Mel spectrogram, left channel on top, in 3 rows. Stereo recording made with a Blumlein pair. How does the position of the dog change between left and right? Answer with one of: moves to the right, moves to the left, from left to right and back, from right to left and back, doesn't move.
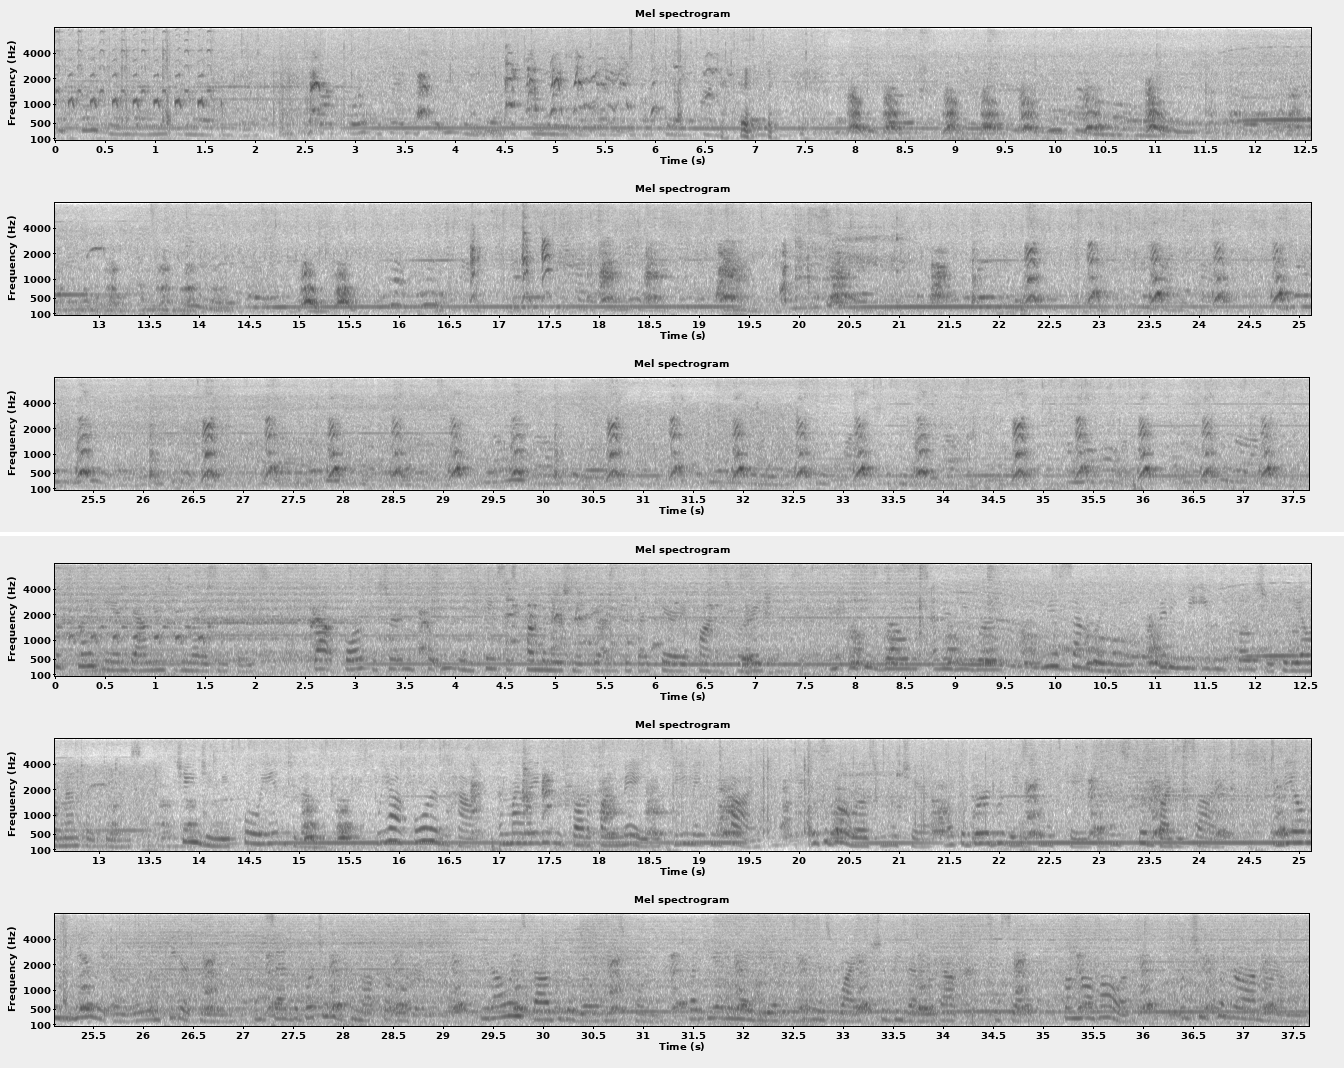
doesn't move.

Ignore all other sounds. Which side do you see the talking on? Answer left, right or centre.
right.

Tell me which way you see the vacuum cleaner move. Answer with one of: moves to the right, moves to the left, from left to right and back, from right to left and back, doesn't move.
from right to left and back.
